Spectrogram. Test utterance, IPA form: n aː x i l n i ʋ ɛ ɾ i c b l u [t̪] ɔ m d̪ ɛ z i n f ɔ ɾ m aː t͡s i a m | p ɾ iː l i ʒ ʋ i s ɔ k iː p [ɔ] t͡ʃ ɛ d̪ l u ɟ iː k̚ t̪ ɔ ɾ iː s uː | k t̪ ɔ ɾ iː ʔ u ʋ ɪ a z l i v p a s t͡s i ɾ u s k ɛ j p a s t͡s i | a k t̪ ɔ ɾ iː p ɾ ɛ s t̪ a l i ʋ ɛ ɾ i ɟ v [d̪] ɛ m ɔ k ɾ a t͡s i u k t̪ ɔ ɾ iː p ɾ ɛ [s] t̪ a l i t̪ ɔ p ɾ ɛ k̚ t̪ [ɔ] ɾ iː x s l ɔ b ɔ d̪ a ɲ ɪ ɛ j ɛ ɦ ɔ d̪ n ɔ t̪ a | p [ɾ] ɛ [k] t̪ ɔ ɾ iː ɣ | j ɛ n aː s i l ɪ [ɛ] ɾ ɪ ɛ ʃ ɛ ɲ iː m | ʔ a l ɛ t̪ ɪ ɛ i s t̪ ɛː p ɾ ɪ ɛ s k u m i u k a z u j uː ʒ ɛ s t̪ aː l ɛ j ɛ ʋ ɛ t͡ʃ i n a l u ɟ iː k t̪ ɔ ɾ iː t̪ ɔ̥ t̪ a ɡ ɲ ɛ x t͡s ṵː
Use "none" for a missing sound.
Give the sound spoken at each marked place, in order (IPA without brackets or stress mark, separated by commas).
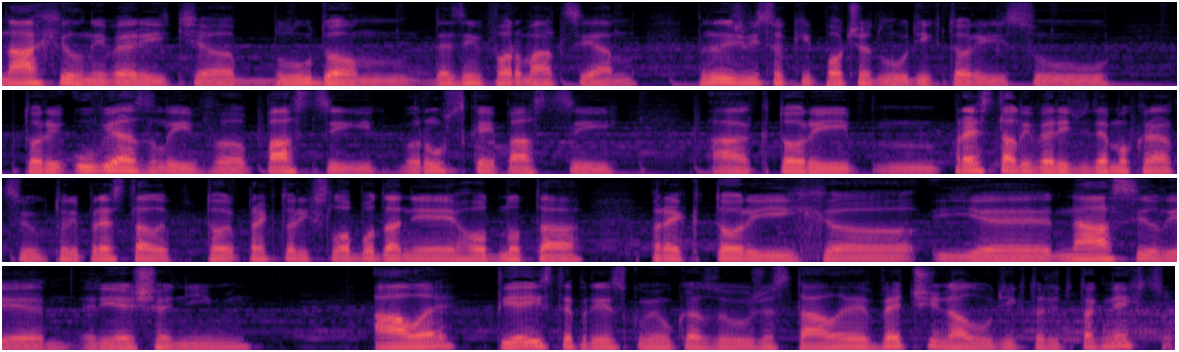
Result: d̪, ɔ, d̪, s, ɔ, ɾ, k, ɛ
